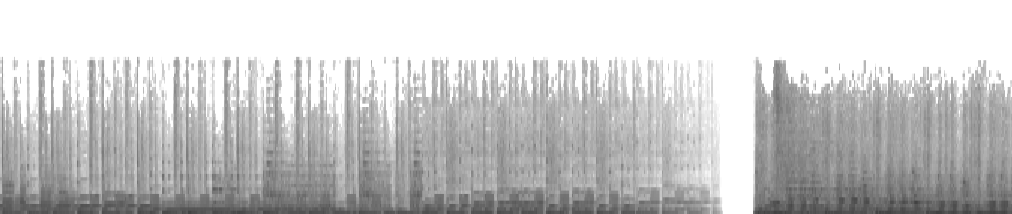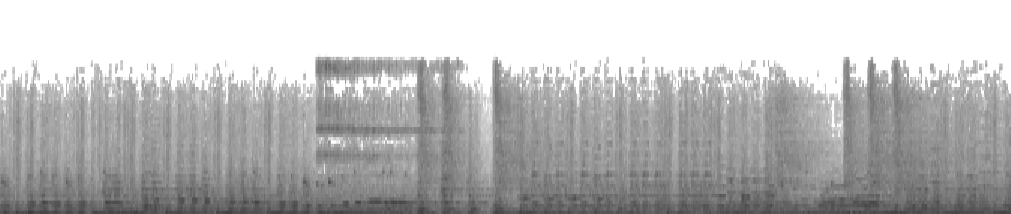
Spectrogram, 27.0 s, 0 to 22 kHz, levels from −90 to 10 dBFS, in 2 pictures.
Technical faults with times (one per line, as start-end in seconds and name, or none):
1.65-1.70 compressed frames skipped
3.81-3.84 compressed frames skipped
5.25-5.30 compressed frames skipped
8.45-8.50 compressed frames skipped
10.27 compressed frames skipped
13.81 compressed frames skipped
15.47 compressed frames skipped
23.81-23.84 compressed frames skipped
